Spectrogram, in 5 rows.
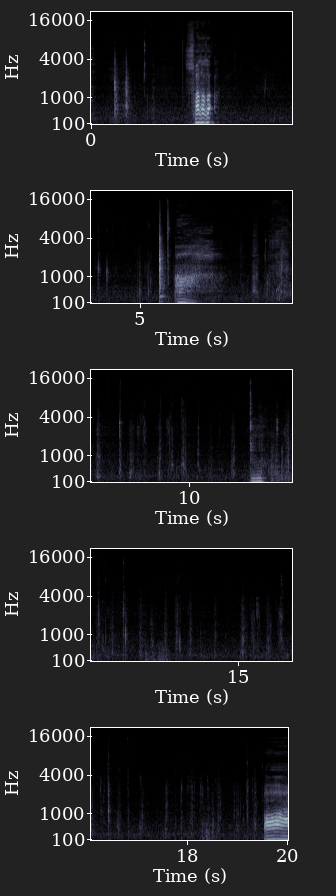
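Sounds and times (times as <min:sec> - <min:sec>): low hum from closed mouth: 0:02.8 - 0:20.0
wet mouth clicks: 0:04.1 - 0:05.7
close chewing with crunches: 0:07.0 - 0:19.6.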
